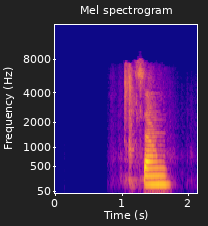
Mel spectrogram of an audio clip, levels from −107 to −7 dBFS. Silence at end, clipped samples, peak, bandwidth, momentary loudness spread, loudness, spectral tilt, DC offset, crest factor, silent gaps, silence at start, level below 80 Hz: 0.4 s; under 0.1%; -4 dBFS; 8.4 kHz; 16 LU; -23 LUFS; -6 dB/octave; under 0.1%; 22 dB; none; 1.05 s; -68 dBFS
